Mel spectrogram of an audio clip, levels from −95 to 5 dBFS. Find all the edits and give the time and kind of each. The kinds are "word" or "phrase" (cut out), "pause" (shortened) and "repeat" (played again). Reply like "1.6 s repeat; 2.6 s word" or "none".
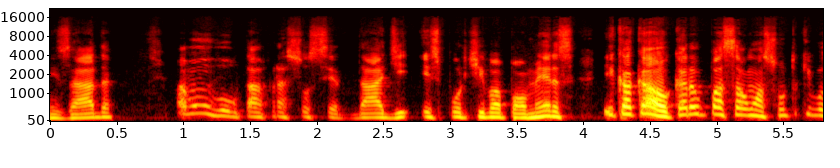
4.0 s pause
